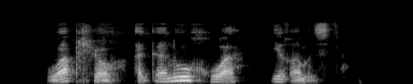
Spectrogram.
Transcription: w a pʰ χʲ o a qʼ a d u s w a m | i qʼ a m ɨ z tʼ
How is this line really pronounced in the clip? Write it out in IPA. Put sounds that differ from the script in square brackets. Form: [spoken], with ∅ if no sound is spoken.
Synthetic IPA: w a pʰ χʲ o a [kʼ] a [n] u [χ] w a [∅] | i qʼ a m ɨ z tʼ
